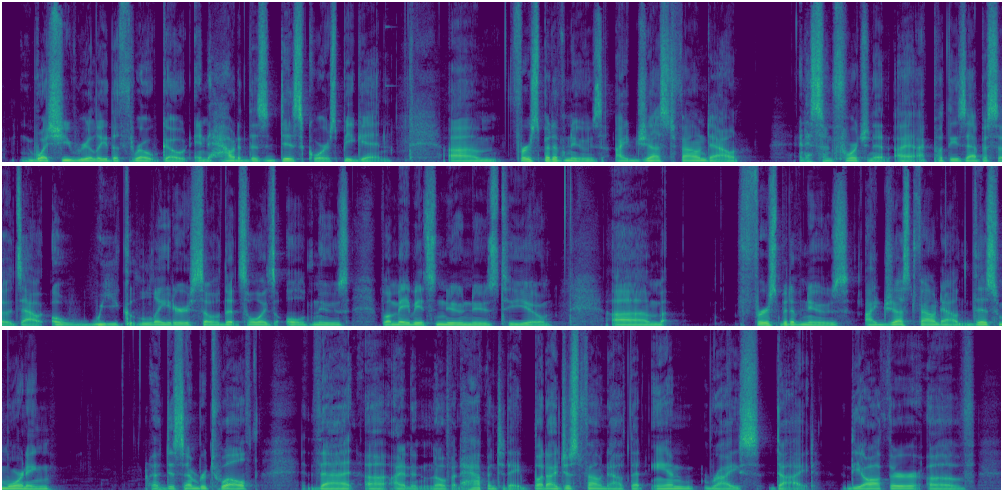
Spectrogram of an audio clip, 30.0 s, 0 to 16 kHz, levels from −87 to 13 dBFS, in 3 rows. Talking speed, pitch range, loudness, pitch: 160 wpm, 80-95 Hz, -19 LUFS, 90 Hz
